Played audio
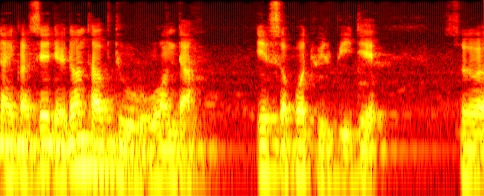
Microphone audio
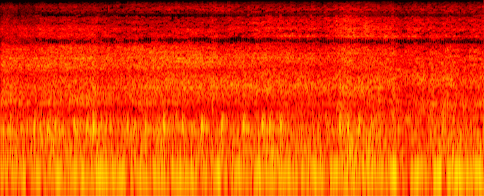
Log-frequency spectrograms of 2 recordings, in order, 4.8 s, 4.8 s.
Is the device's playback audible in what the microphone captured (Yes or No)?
No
